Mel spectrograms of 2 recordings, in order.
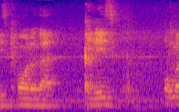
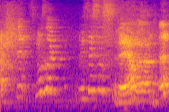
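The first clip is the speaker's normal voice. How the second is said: laughing; 12 semitones higher, 9 dB louder than usual. Retold or imitated. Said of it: "it was just like".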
